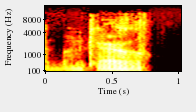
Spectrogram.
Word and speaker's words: Banchero: Yeah, Banchero.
